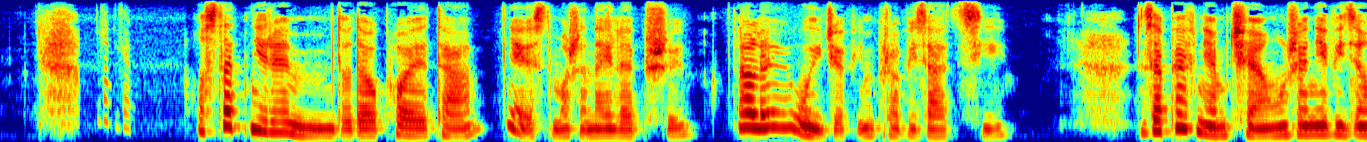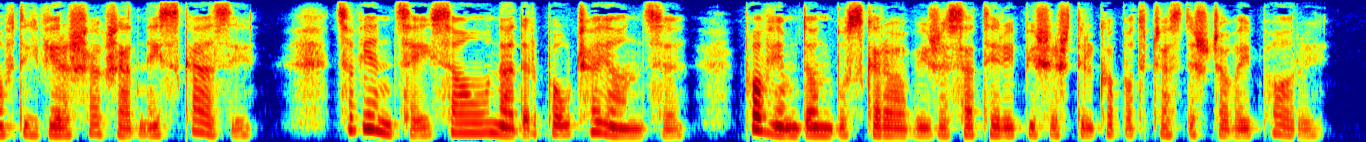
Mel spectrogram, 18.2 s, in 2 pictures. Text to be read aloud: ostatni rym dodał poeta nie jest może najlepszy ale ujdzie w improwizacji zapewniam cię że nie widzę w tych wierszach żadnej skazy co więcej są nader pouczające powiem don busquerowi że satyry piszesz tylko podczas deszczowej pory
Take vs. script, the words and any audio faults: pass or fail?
fail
